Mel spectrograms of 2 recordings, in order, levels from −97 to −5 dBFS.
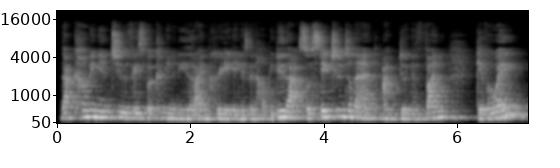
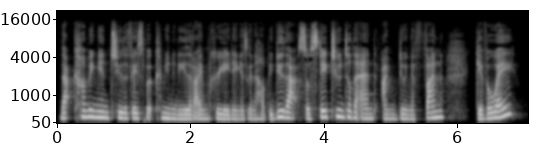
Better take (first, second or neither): second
